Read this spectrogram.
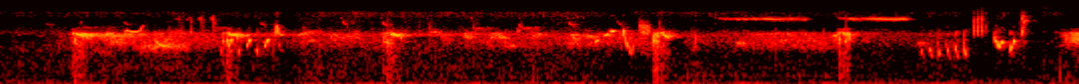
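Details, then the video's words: Parrots chatter with bright, high chirps, sharp clicks and whistled notes, broken by quick rattling bursts and a few harsh squawks, over soft background noise. "Natural Parrot Sounds"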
